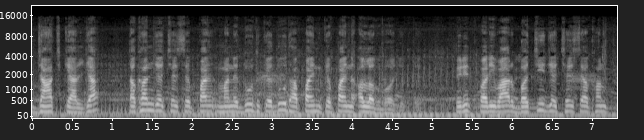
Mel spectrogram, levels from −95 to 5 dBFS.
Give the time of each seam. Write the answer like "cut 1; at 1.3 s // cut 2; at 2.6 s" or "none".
none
